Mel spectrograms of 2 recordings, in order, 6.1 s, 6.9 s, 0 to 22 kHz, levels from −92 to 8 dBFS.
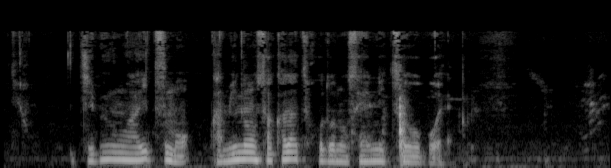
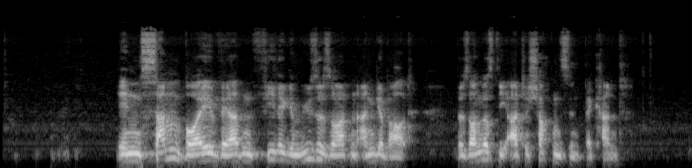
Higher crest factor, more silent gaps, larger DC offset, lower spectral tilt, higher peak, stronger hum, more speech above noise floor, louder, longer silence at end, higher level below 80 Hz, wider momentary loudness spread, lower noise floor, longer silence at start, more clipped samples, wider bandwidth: first, 24 dB vs 18 dB; neither; neither; about the same, -5.5 dB/octave vs -5 dB/octave; second, -10 dBFS vs -2 dBFS; neither; second, 33 dB vs 47 dB; second, -33 LUFS vs -19 LUFS; second, 0.15 s vs 0.75 s; first, -58 dBFS vs -66 dBFS; about the same, 12 LU vs 13 LU; about the same, -65 dBFS vs -65 dBFS; second, 0.7 s vs 1.2 s; neither; about the same, 11.5 kHz vs 11.5 kHz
